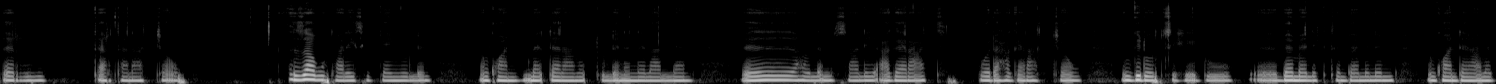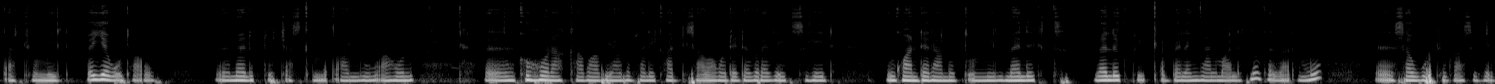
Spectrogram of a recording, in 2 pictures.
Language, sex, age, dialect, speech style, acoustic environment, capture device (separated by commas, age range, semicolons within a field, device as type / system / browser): Amharic, female, 25-34, Ethiopia - Addis Ababa, relaxed, silence, mobile / Linux / Chrome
